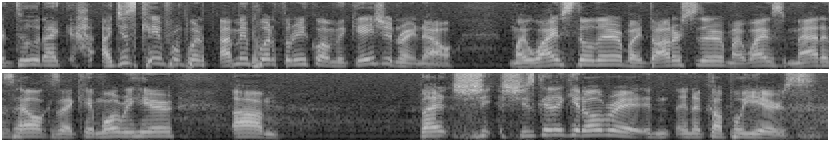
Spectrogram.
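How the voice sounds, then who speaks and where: A man giving an award speech on stage, chatty and joking, often laughing and slipping into Spanish. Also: sits high. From Mexican-American from San Diego. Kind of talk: casual speech with stage humor. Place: event stage before an audience.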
